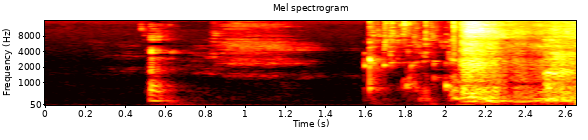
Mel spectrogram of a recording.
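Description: White wine is poured into glasses: a brief knock and a faint rustle, then a steady, splashy gurgle of liquid filling a glass that runs to the end. No one speaks.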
